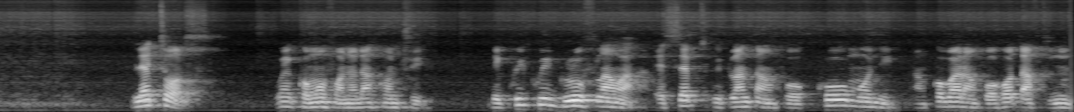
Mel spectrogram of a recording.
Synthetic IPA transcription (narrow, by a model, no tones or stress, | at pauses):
lɛtɔs | wɛ̃nkɔmɔ̃nfɔanɔdakɔ̃ntɹi | dekwikːwik̚ɡɹoflawa̰ɛsɛp̚twiplãntãnfɔkʰomɔniãnkɔvaɾãnfɔɦɔtaftɔnũn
